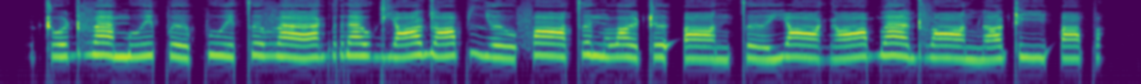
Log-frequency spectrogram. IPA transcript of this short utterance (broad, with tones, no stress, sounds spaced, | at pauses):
ʈ o˨˥ ɖ v a˥˧ m u˨˥ e̯ p əː˧˩ p u˧˩ e̯ t̪ ə˧ v aː˧˩˧ ɡ r a˧ o̯ ɡ j ɑː˨˥ ɖ ɑː˨˥ p ʎ əː˧˩ o̯ f ɑː˥˧ t̪ ə˥˧ n lˠ əː˧˩ ʈ ə˨˥ ʔ ɑː˧˩ n t̪ əː˧˩˧ j ɑː˥˧ ɡ ɑː˨˥ b aː˥˧ ɖ v ɑː˧˩ n ɳ ɑ˨˥ ʈ iː˧ ʔ ɑ˧ p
